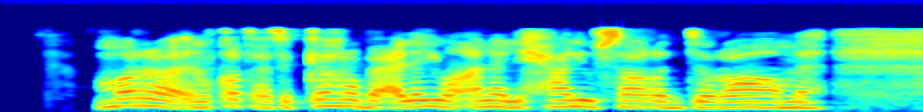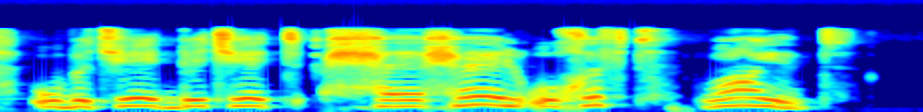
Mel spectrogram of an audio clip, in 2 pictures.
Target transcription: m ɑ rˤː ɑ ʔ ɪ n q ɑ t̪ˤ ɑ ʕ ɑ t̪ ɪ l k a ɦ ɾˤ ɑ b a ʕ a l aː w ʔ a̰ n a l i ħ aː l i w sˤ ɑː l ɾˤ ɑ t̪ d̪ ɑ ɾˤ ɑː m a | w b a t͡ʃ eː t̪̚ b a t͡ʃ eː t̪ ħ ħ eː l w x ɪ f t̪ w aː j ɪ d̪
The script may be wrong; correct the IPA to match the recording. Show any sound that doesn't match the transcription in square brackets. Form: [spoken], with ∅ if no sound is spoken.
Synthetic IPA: m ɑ rˤː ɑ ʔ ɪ n q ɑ t̪ˤ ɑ ʕ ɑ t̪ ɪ l k a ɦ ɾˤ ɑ b a ʕ a l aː w ʔ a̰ n a l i ħ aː l i w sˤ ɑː [∅] ɾˤ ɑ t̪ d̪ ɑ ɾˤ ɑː m a | w b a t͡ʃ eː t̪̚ b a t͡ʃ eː t̪ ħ ħ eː l w x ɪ f t̪ w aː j ɪ d̪

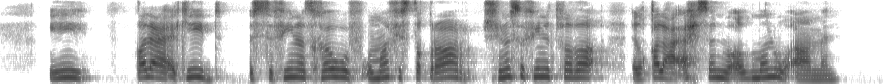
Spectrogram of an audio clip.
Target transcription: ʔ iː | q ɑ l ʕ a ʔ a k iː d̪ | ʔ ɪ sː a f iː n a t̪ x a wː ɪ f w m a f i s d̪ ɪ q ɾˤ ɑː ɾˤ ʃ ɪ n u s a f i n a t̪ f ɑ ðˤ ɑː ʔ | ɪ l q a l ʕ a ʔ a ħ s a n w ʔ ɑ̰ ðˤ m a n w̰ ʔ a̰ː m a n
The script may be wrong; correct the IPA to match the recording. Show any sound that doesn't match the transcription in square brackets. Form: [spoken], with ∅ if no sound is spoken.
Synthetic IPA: ʔ iː | q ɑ l ʕ a ʔ a k iː d̪ | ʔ ɪ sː a f iː n a t̪ x a wː ɪ f w m a f i s [t̪] ɪ q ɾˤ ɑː ɾˤ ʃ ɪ n u s a f [iː] n a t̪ f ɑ ðˤ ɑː ʔ | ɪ l q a l ʕ a ʔ a ħ s a n w ʔ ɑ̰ ðˤ m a n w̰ ʔ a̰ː m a n

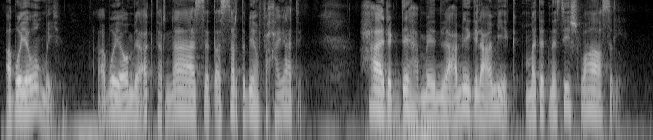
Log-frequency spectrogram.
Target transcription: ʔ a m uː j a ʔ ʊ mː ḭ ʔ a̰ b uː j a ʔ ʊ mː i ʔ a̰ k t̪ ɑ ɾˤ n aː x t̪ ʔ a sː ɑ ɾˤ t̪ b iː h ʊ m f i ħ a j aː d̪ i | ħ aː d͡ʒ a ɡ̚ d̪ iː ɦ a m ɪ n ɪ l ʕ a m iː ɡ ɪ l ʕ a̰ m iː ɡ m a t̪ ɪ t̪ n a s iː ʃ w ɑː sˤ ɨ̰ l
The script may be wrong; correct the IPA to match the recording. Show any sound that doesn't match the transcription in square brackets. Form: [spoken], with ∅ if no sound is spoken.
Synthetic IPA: ʔ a [b] uː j a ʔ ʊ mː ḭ ʔ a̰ b uː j a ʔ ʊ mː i ʔ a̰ k t̪ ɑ ɾˤ n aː [s] t̪ ʔ a sː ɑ ɾˤ t̪ b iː h ʊ m f i ħ a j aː [t̪] i | ħ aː d͡ʒ a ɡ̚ d̪ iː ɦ a m ɪ n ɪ l ʕ a m iː ɡ ɪ l ʕ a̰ m iː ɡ m a t̪ ɪ t̪ n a s iː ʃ w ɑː sˤ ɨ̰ l

